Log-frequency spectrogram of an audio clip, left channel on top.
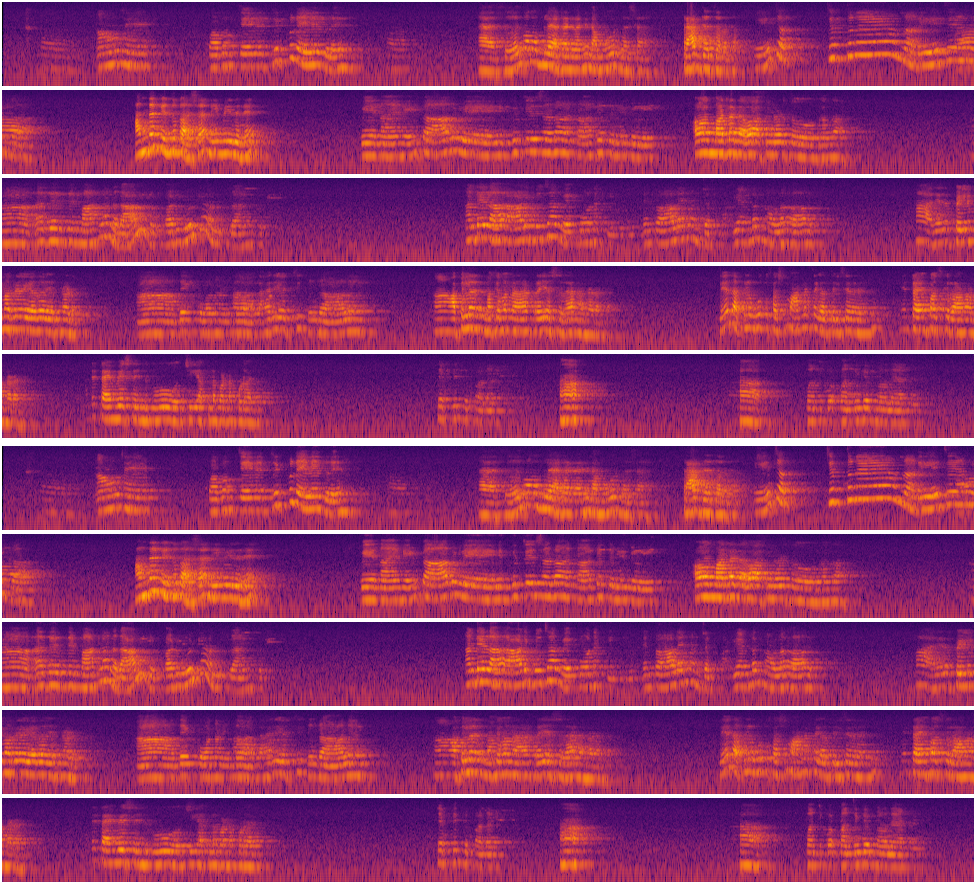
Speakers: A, on the left (about 85°); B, on the right (about 45°).
A: ఆ
B: అవునే పాపం చేయాలె ట్రిప్పులేయలేదులే
A: ఆ ఆ సోది మొకమ్ది లే అట్లాంటివన్నీ నమ్మకూడదు ఆశ ట్రాప్ చేస్తారు లే
B: ఏం చెప్ చెప్తూనే ఉన్నాడు అప్పుడే ఏం చేయాలింగా
A: ఆ అందరికి ఎందుకు ఆశ నీమదనే
B: వే ఆయన ఏం కాదు వే ఎందుకు చేశాడో ఆయన నాకే తెలిదు
A: అవును మాట్లాడినావా ఆ పిల్లోడితో గంగ
B: ఆ అదే నేను మాట్లాడలే రాలేదు వాడు ఊరికే అలా ప్రాంకు
A: హా
B: అంటే ఇలా ఆడి పిలచాలి పోయి కోనకి నేను రాలేన అని చెప్పన్నా ఎండకు నావల్లా కాదు
A: ఆ అదేదో పెళ్లి మర్రె ఏదో చెప్పినాడు
B: ఆ అదే కోనా ఏందో
A: ఆ లహరి వచ్చి
B: నేను రాలేను
A: ఆ ఆపిల్ల నా కేమన్నా ట్రై చేస్తుందా అని అన్నాడంట లేదా ఆ పిల్ల ఊరుక ఫస్ట్ మాట్లాడితే కదా తెలిసేది నేను టైం పాస్కి రాను అన్నాడంట అంటే టైం వేస్ట్ ఎందుకు వచ్చి ఆ పిల్ల పడినప్పుడు అని
B: చెప్పింది పాద న
A: ఆ ఆ
B: మంచి మంచిగా చెప్పినావులే అన్న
